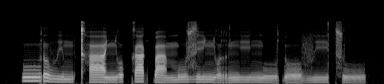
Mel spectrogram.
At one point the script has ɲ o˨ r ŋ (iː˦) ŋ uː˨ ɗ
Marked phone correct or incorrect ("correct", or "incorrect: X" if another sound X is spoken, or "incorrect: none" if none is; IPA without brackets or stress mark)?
correct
